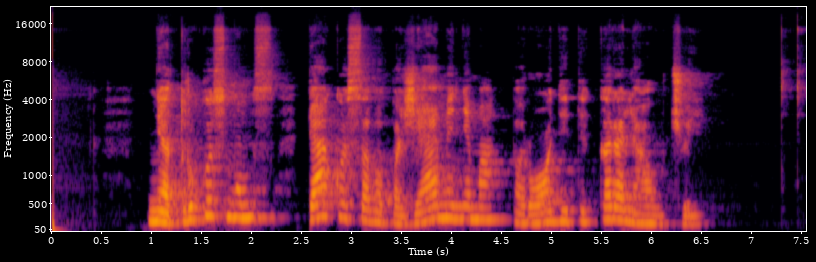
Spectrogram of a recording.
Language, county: Lithuanian, Utena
